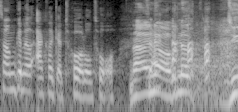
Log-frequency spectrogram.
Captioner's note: laughter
